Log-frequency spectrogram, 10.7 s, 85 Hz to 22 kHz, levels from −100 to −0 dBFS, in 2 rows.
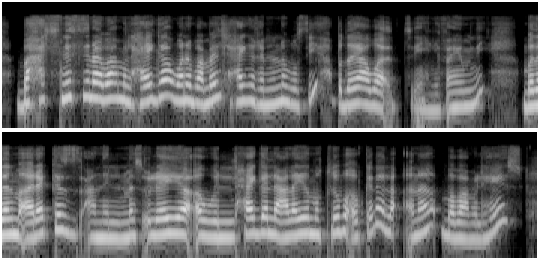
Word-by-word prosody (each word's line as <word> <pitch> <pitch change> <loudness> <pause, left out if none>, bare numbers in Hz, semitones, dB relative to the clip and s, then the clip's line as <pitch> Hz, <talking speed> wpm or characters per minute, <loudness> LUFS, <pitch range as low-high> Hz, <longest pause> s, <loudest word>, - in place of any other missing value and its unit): باحسِّس 290 +7 -2
نفسي 335 +2 -1
إن 330 - +3
أنا 310 - +7
باعمل 305 -3 +2
حاجة 290 +8 +2
وأنا 290 -1 +2
ما - - -1
باعملش 300 +7 -1
حاجة 275 +2 -3
غير 275 -4 -4
إن 235 - -2
أنا 265 +3 -1
باصيح، 235 +1 -7
باضيّع 245 0 0
وقت 225 -1 -3
يعني 190 0 -10
فاهمني، 220 - -5 0.4
بَدَل 235 +3 +4
ما 205 -3 +5
أركّز 250 +2 +1
عن 215 0 -3
المسؤولية 230 +4 +2
أو 225 -2 +2
الحاجة 245 +4 +1
اللي 245 -2 +3
عليَّ 230 +4 +2
مطلوبة 255 +2 -1
أو 215 - -4
كده 370 - -3
لأ 255 - -4
أنا 270 +11 -2
ما 220 -4 -2
باعملهاش، 215 - -4
245 Hz, 190 wpm, -26 LUFS, 220-285 Hz, 0.4 s, أنا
